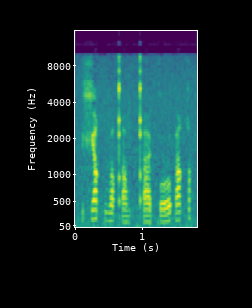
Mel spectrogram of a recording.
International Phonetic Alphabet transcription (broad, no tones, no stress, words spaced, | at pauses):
xʲʌqvoqʼʌv qʼə koʔʌq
